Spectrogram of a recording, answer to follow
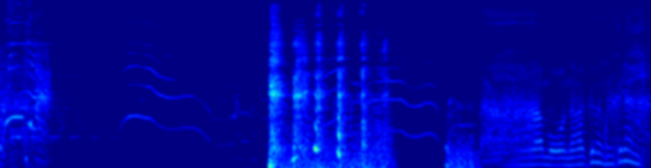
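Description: A cat's drawn-out meow from the anime's soundtrack, about a second in, falling in pitch. It is followed by a louder, rough burst of sound and Japanese-language dialogue.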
